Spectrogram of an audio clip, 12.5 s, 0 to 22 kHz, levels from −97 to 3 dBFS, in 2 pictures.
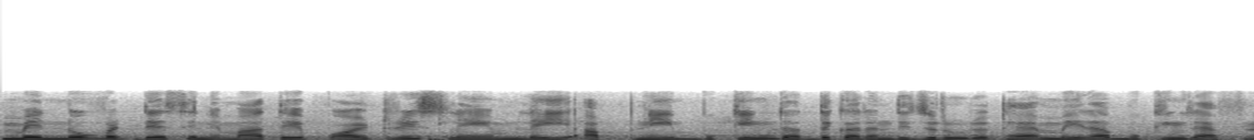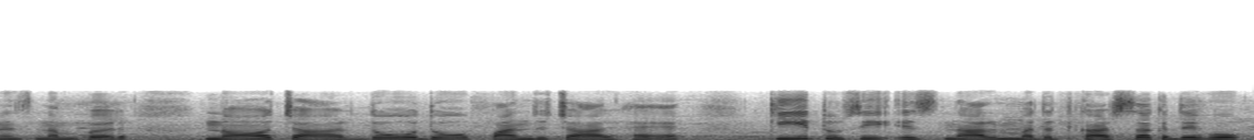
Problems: none marked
